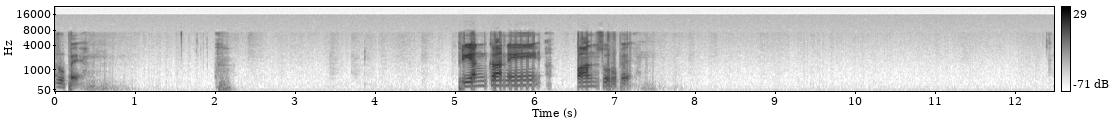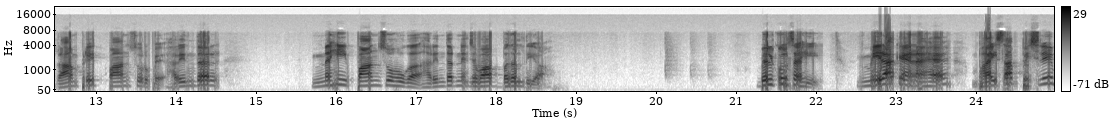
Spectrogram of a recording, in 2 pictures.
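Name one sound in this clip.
A man speaks calmly into a close microphone, pausing often.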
